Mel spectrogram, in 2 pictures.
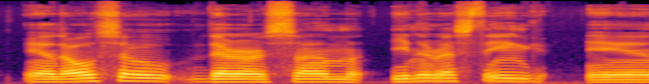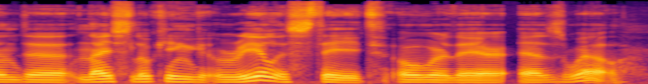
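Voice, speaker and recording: Speaking very slowly with a non-native accent, a man has a relaxed, dark, mellow tone and ordinary pitch variation. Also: medium pitch for a man. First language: not English. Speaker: travel vlogger. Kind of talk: travel vlog narration. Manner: relaxed, with hesitations.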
